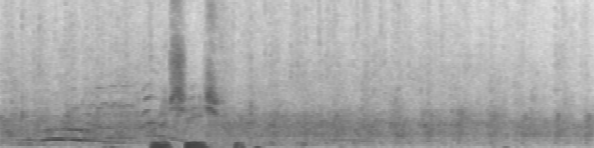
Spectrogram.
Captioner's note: applause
